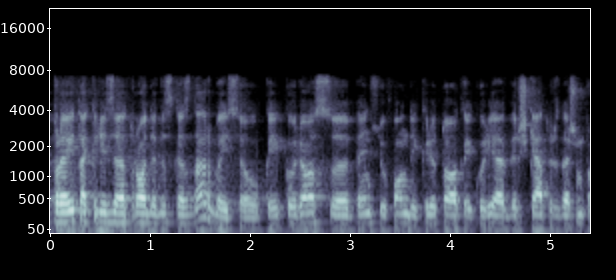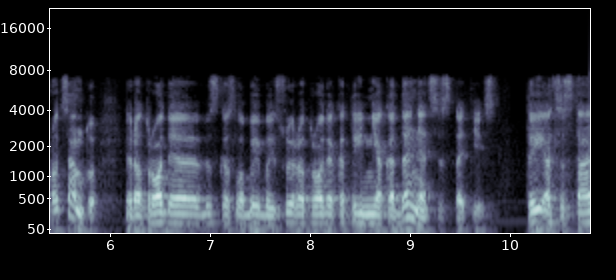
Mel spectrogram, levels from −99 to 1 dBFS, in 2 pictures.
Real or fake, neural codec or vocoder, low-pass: real; none; 7.2 kHz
